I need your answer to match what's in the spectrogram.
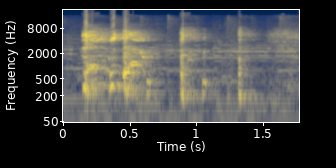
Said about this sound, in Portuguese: Eu tive um problema agora que eu me engasguei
